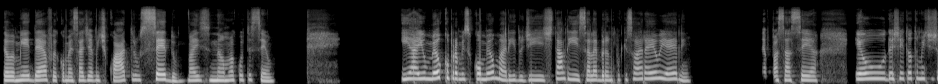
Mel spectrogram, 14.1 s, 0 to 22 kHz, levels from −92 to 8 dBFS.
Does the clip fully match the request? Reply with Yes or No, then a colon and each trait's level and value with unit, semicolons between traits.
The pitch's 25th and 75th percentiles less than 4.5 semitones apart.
No: average, 5.2 semitones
